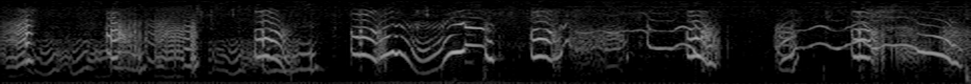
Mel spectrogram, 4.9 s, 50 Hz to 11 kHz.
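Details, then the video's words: One-day-old Yorkshire Terrier puppies from a litter of five, filmed with a Galaxy S7; overlapping high wavering squeals that swoop up and down in pitch, several per second, with a faint low hum behind. "Baby Yorkie Puppies Was Just Born.. 아기 요키 강아지가 태어났어요.."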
